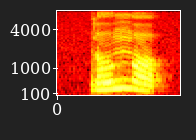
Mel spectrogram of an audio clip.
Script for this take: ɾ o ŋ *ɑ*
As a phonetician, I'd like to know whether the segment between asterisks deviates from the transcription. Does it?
yes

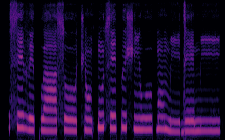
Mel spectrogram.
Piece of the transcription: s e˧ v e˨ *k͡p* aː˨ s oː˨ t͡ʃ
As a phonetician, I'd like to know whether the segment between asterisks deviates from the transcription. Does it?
yes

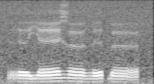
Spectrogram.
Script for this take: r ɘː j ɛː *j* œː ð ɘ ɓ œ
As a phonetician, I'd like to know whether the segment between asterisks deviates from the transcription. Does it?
yes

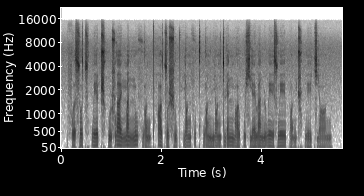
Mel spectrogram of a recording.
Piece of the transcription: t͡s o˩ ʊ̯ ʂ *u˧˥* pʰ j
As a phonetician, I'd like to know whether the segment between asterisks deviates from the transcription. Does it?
yes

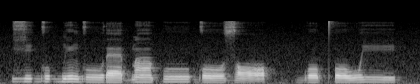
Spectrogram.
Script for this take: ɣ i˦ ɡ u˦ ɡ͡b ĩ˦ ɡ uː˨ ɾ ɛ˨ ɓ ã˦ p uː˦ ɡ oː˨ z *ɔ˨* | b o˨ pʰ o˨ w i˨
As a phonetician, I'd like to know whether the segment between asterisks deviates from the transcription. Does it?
no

